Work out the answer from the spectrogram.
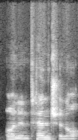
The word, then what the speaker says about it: unintentional: But for unintentional, we have the main stress is unintentional on the 10 syllable. So our on, in are short, and those basically are written just like they sound, un, in.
